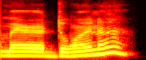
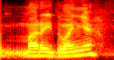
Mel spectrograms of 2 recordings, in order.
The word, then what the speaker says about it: Maridueña: Zolo Maraduena. Nope, How, Solo. there we go. How do you say his last name too? Probably Maridueña.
